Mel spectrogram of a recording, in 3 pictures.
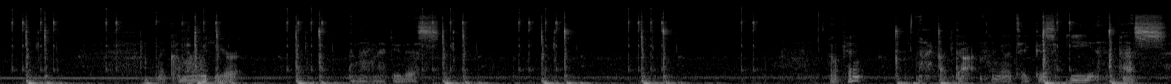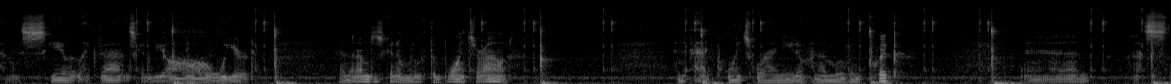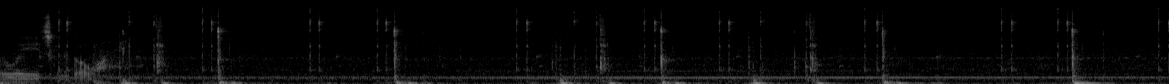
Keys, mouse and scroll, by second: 0.0-0.4 typing, 1.9 e, 2.2 g, 3.0 e, 3.2 g, 4.4-6.6 typing, 8.9 a, 9.3 a, 10.4 e, 11.0 s, 13.4 a, 14.2 right click, 14.4 g, 17.1 g, 18.7 g, 20.4 g, 21.6 g, 23.1 click, 23.2 g, 24.4 middle click, 25.4-26.5 right drag, 25.6 g, 27.3 g, 29.8-31.0 drag, 30.0 g, 31.4-32.6 drag, 32.3 g, 34.1 g.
